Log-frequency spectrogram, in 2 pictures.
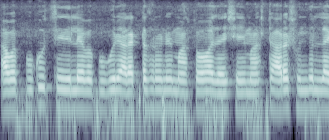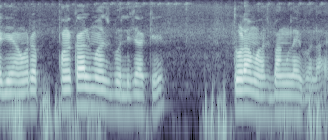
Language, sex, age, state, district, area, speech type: Bengali, male, 30-45, West Bengal, Birbhum, urban, spontaneous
